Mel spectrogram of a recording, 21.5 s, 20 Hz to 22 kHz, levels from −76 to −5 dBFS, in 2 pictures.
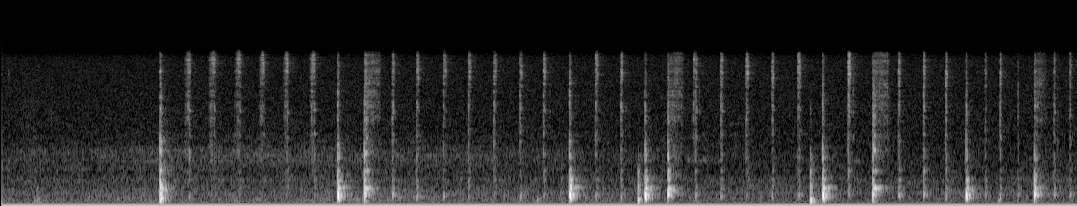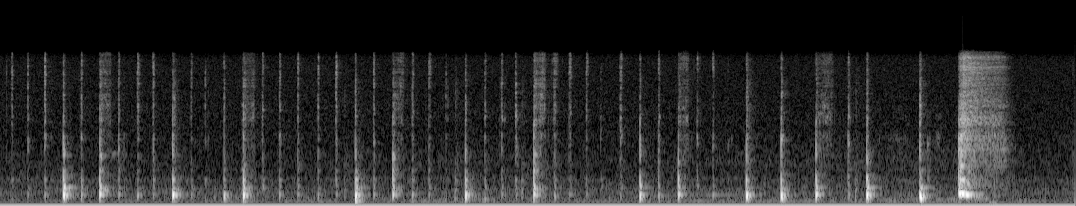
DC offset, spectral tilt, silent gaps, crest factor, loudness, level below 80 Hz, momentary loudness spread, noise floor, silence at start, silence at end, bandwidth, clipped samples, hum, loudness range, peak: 7%; -5 dB/octave; none; 24 dB; -24 LUFS; -52 dBFS; 19 LU; -46 dBFS; 0 s; 0.55 s; 8.2 kHz; under 0.1%; none; 7 LU; 0 dBFS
